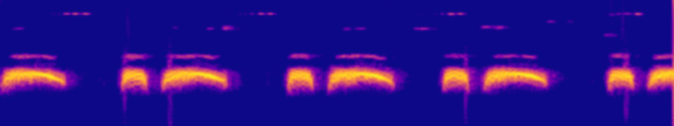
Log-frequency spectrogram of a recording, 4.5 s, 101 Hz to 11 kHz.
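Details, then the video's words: Spotted dove cooing as a lure call for trapping, with crowing song and soft coos: a short low note, then a longer slurred coo, repeated about once a second on a clean, silent background. "Mp3 cu gáy mồi kèm gù dùng đi bẫy"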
